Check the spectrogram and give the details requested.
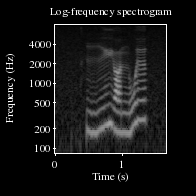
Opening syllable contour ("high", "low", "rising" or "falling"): rising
